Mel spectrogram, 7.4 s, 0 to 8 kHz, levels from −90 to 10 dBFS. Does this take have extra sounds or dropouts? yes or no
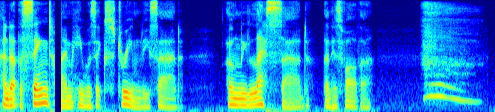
yes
